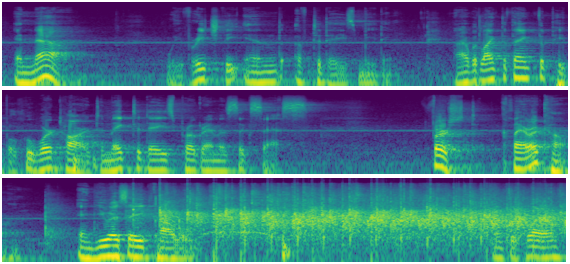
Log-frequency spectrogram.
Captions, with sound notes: and now we've reached the end of today's meeting. I would like to thank the people who worked hard to make today's program a success. First, Clara Cohen, and USAID colleagues. (audience applauds) Thank you, Clara.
